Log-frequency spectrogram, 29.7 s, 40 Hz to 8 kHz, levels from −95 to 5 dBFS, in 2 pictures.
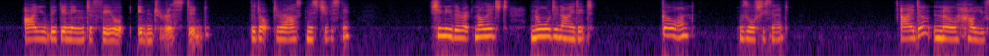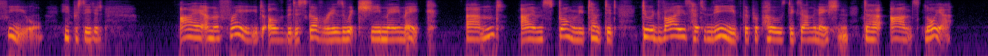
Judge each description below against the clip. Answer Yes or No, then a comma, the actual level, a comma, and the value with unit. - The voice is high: Yes, high, 205 Hz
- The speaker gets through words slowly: Yes, slow, 115 wpm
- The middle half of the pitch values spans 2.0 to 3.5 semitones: No, average, 4.3 semitones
